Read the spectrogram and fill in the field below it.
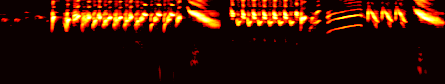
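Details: Liquid goldfinch twittering: a rapid string of high chirps, a falling buzzy slur, a second chattering run, then three clear rising whistled notes and a closing downward slur; nothing else audible.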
